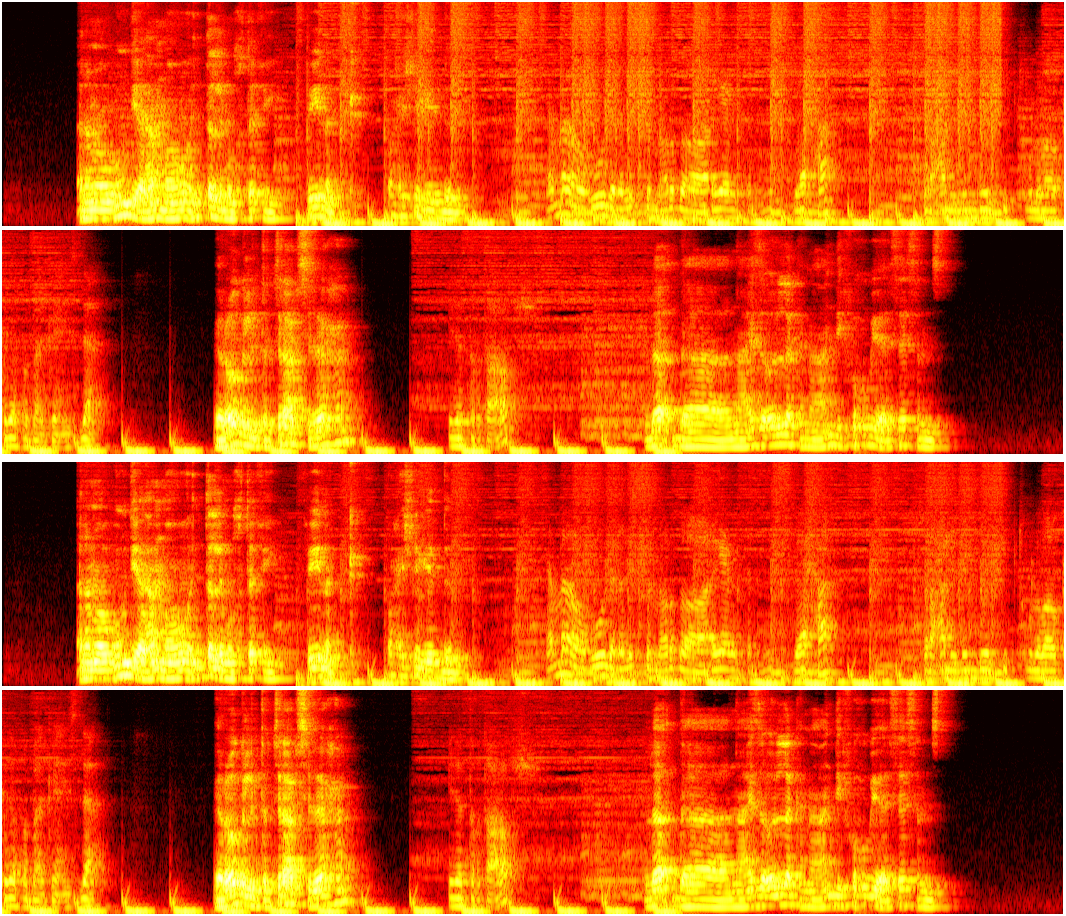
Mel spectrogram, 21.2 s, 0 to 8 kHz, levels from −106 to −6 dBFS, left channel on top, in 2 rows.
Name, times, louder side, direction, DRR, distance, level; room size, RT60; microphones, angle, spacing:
voice 1, 0.7-2.8 3.0-3.6 3.8-4.6 12.7-14.1 17.0-20.0, right 2 dB, 70° right, 2.4 m, -19 dB
sound 1, 1.0-2.0 2.7-17.4 18.1-18.4, left 1 dB, 30° left, 1.3 m, -28 dB
sound 2, 2.9-10.0, left 3 dB, 90° left, 1.0 m, -33 dB
voice 2, 5.4-8.4 9.1-11.6 15.1-16.0, right 1 dB, 20° right, 1.0 m, -30 dB
9.8 x 5.5 x 4.9 m
head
